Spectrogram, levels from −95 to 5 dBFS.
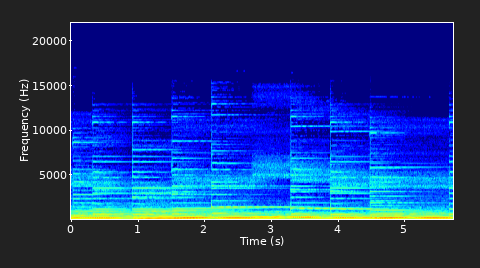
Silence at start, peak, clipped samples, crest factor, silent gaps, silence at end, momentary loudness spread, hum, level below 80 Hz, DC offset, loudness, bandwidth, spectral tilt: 0 s; -14 dBFS; under 0.1%; 12 dB; none; 0 s; 5 LU; none; -40 dBFS; 0.2%; -27 LUFS; 12.5 kHz; -7.5 dB/octave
